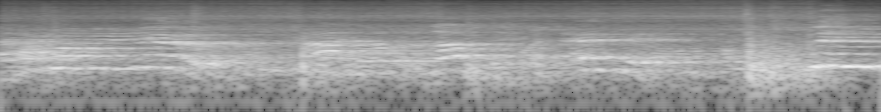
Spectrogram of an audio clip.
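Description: Indistinct voices talking through most of the stretch, with a single sharp thud on the wrestling ring mat near the end.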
